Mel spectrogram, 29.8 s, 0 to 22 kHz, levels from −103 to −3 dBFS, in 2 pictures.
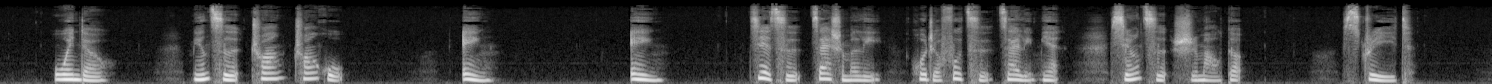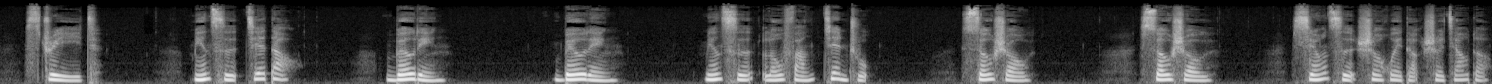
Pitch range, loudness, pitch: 190-235 Hz, -20 LUFS, 215 Hz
